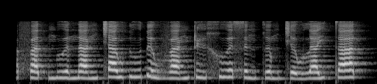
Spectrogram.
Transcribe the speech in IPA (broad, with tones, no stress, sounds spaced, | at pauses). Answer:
f a˨˩ t̚ ŋ u˨˩ ə̯ n a˨˩˦ ŋ c a˧ w ɗ u˧˥ ɗ ə˨˩ w v a˨˩˦ ŋ ʈ ɨ˨˩˦ x u˧ ə̯ s ə˨˩ ŋ k ə˨˩ m c ə˨˩˨ w l a˧˥ j t̪ a˦˥ t̚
